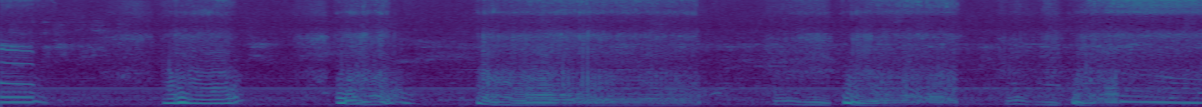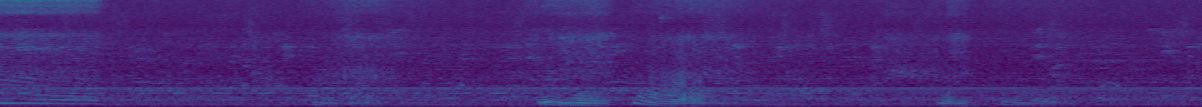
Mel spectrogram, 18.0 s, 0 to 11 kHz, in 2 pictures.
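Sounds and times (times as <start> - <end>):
pet snoring: 0.0 - 9.8, 11.4 - 12.1, 13.0 - 14.7, 15.6 - 17.0.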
